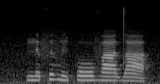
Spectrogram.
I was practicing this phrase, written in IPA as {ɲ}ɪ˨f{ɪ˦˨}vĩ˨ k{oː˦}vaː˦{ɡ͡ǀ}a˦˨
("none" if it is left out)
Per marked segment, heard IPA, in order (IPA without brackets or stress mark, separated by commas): n, ɪ˦, oː˦, d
